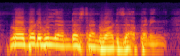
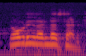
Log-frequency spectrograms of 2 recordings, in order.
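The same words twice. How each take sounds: First: Booming, blown-out sound with the mic jammed at the mouth; mic held too close. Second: Much softer, thin and distant, with the mic away from the mouth; mic held too far. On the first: To students, showing bad mic handling with a booming mic. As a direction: let the mic overload right against the lips. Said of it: "Mic handling is some people keep like this". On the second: To students, showing a mic held too far away, faint. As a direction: let the voice fade off the mic. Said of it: "Some people keep like this and they will talk". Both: Shown as a demonstration.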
